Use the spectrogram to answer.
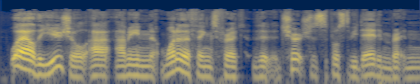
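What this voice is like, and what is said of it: Congested, deeper than usual voice. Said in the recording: “every now and then there's a cough and my voice is somewhat deeper than usual ... You're a little bunged up. ... Yes, a wee bit.”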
